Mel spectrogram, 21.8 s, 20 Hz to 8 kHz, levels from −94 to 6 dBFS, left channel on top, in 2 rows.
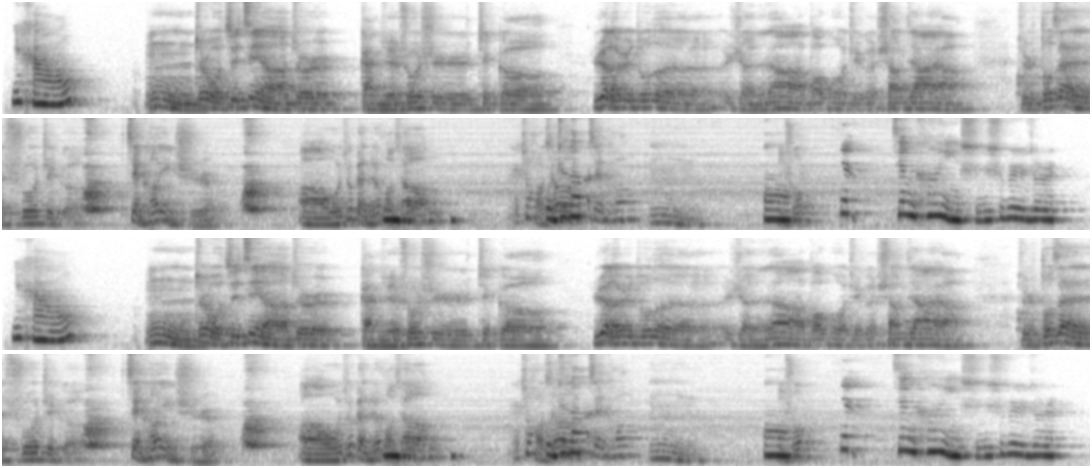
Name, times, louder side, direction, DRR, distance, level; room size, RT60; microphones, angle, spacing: voice 1, 0.1-0.8 14.7-15.3 15.9-16.8 18.5-18.8 19.3-19.4 19.8-21.4, left 1 dB, 40° left, 3 dB, 0.5 m, -20 dB
voice 2, 1.4-3.3 3.6-5.4 5.9-9.6 10.2-11.7 12.1-13.0 13.8-15.1 16.0-17.9 18.6-18.9, right 1 dB, 5° right, -5 dB, 3.2 m, -30 dB
sound 1, 10.1-20.3, left 2 dB, 75° left, 1.6 m, -39 dB
18.0 x 7.1 x 2.6 m, 0.67 s
head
